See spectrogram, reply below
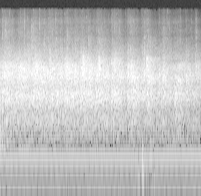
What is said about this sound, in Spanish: ¿Cuántos están de acuerdo? Vamos, darle el aplauso fuerte a papá.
